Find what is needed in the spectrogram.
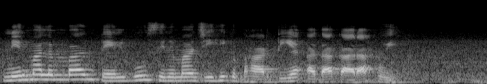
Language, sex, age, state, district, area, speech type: Sindhi, male, 18-30, Rajasthan, Ajmer, urban, read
